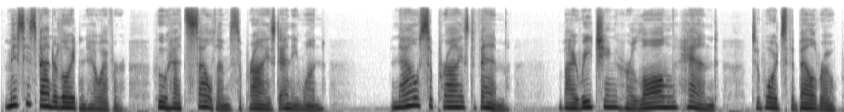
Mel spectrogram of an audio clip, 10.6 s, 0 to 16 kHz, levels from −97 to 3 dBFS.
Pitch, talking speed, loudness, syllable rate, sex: 150 Hz, 130 wpm, -18 LUFS, 4.2 syllables/s, female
